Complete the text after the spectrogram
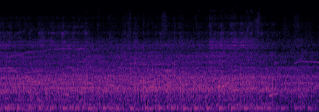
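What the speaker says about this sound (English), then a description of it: "Listen to this crowd." Crowd at a high school football game at Shields Field, a steady wash of distant cheering and crowd noise that dips slightly near the end.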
